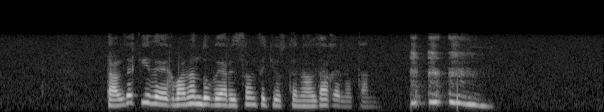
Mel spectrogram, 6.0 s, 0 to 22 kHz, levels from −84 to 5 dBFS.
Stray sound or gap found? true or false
true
